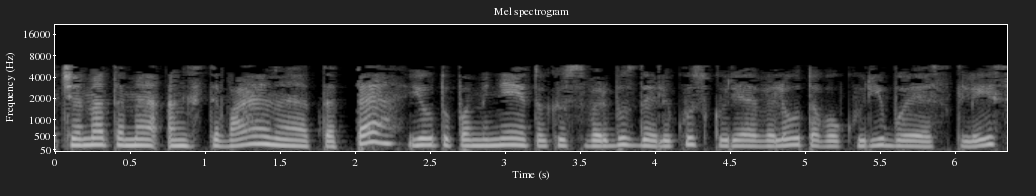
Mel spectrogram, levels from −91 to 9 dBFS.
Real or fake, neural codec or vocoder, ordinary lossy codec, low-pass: real; none; MP3, 24 kbps; 7.2 kHz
